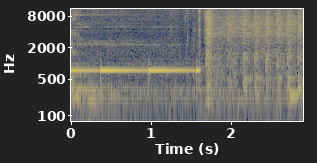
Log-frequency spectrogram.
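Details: 2014 Chevy Cruze Ecotec, crank no start with no stored or pending codes and fuel pressure about 58-60 psi: starter whirs steadily with a slow beat but the engine never catches; a failed ignition coil pack gave no spark.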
